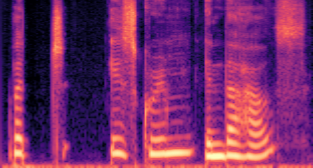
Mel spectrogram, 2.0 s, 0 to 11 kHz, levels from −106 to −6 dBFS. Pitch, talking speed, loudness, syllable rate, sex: 275 Hz, 155 wpm, -16 LUFS, 4.7 syllables/s, female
